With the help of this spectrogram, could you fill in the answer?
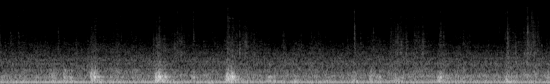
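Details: Volvo 850R: low steady hum with irregular dull clunks, a few knocks about a second apart, then quieter ones; clunking noise from somewhere underneath, source unknown.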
